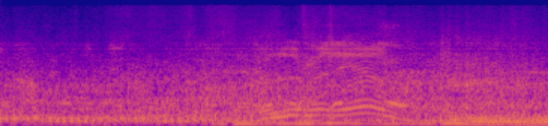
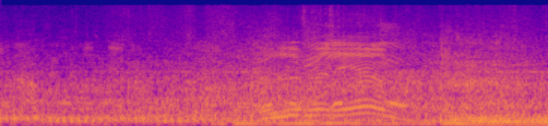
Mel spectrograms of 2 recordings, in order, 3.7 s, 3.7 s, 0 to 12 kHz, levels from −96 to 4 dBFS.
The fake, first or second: first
